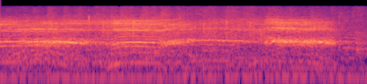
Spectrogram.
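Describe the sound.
A chorus of sheep bleating in long, wavering cries that swell and fade three times over a few seconds, loud and close, with no talking.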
